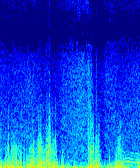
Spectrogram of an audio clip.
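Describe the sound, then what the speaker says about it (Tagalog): Steady wind buffeting an outdoor microphone, a continuous rumbling roar with gusts rising and falling throughout, no talking. "Mahangin sa labas"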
